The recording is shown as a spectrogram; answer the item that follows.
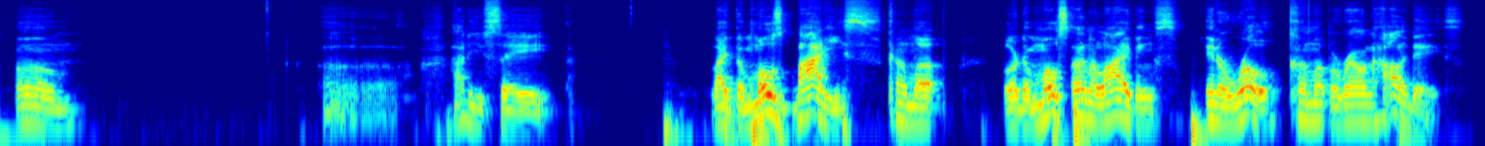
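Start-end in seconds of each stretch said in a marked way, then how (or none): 7.1-13.8 slowing down after fast talking. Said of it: "I'm talking too fast".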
